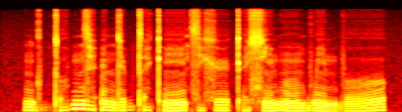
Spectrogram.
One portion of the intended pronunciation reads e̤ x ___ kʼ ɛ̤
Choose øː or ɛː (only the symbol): øː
